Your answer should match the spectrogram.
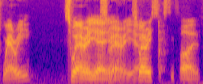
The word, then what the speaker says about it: Swery: yeah, the Fork Parker interaction with is his nickname pronounced Swery? Sweary, yeah, Sweary, yeah.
